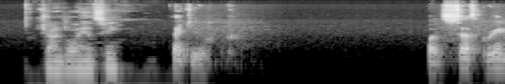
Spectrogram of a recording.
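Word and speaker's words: de Lancie: This TNG is going to have Frakes, Crosby, and John DeLance. DeLance, how do you help pronounce his name? John Delancey.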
